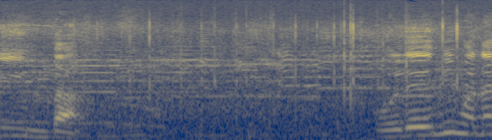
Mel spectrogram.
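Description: Speech: a man speaking aloud in short phrases, with a pause of about a second and a half between them.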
